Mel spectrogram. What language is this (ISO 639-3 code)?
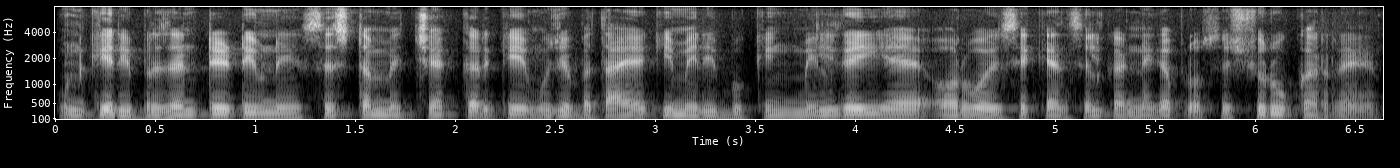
urd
